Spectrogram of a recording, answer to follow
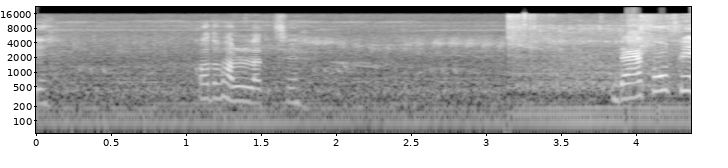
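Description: A steady low mechanical hum, like an engine running. A steady hiss joins it about three seconds in.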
